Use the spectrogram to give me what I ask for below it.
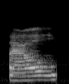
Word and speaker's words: Roald: Roald Dahl is actually pronounced Val Dahl.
